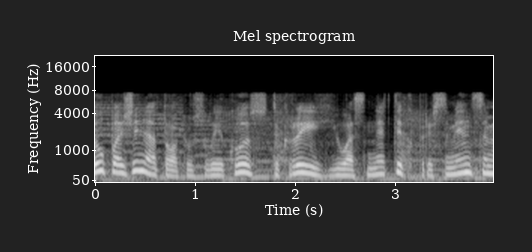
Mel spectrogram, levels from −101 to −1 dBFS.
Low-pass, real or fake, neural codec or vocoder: 7.2 kHz; fake; codec, 16 kHz, 16 kbps, FreqCodec, smaller model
